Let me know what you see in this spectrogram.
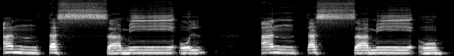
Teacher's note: memang tak bunyi lam tak ada tanda mati jadi tak bunyi yang bunyi Sin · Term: Idam Syamsiah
